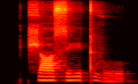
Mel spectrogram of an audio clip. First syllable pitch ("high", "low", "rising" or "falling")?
high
